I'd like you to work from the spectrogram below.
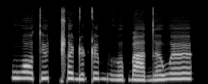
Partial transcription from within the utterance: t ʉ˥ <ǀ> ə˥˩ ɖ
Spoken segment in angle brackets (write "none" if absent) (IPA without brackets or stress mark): ǁ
